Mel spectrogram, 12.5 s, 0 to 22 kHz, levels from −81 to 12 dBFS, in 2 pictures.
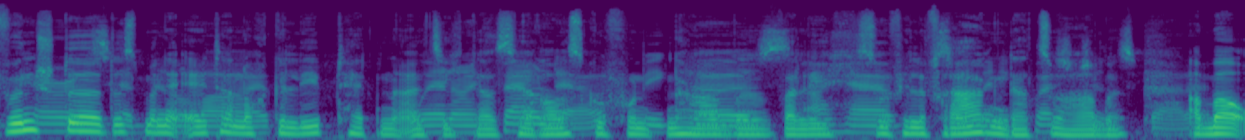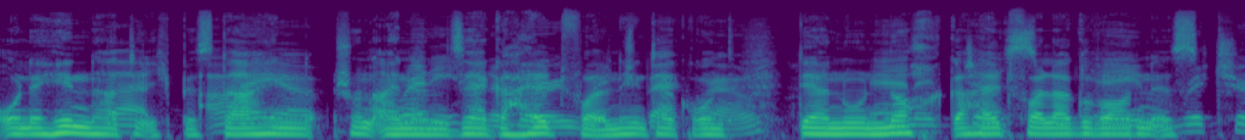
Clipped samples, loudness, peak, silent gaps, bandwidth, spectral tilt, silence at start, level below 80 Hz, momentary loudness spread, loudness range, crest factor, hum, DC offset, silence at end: under 0.1%; -24 LUFS; -6 dBFS; none; 16.5 kHz; -6 dB/octave; 0 s; -58 dBFS; 8 LU; 3 LU; 18 dB; none; under 0.1%; 0 s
